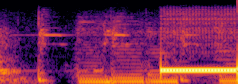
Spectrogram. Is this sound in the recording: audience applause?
no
